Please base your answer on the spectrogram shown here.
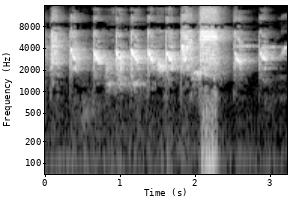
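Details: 'Kapas tembak' style song from a persistent Javan grey-cheeked bulbul: crisp downslurred whistles, about three per second, broken by one harsh, noisy burst.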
